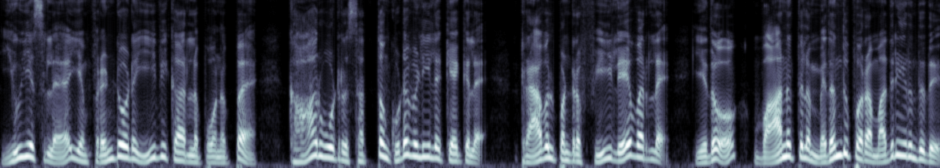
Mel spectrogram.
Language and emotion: Tamil, happy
